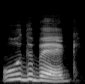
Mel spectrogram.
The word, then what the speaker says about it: উদ্বেগ: আবার তুমি যখন বলতেছো উদ্বেগ, তুমি এখানে বফলার উচ্চারণ বহাল রাখো, উদ্বেগ এখানে বফলার উচ্চারণ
